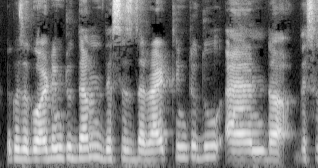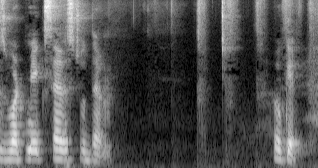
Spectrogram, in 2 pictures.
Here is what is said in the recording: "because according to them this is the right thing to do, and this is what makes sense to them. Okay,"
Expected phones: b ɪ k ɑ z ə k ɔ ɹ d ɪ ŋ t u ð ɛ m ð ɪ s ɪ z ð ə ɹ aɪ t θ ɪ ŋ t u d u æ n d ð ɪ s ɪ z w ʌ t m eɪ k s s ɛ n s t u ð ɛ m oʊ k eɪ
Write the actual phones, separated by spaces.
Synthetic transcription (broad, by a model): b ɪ k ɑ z ə k ɔ ɹ d ɪ ŋ t u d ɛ m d ɪ s ɪ z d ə ɹ aɪ t t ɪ ŋ t u d u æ n d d ɪ s ɪ z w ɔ t m eɪ k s s ɛ n s t u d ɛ m oʊ k eɪ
